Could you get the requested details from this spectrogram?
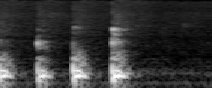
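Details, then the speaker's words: Abdominal percussion at the right upper quadrant of a non-distended abdomen with normal body mass index: four short, soft tapping thuds with quick decay, a dull percussion note as expected over the liver. "This sounds kind of dull. It's what I would expect over the liver."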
